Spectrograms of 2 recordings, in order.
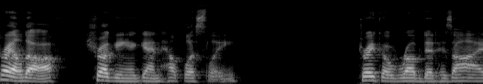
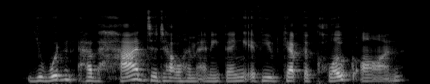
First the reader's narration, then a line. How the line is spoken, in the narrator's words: Harry said irritably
